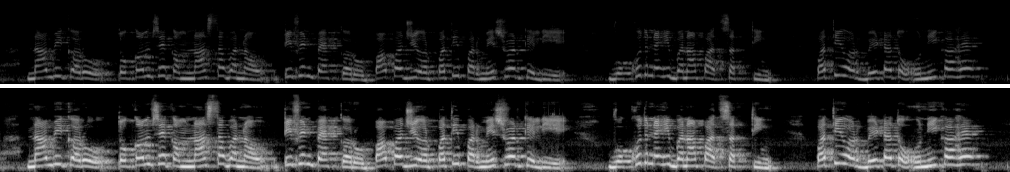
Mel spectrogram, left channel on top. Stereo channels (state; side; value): quieter; left; 24.9 dB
